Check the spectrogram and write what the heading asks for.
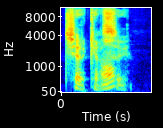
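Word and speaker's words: Cherkassi (Черкассы): Och eh, då är det ju det här med Cherkassi. Eh, uttalar jag det rätt förresten? Ja, det gör du. Cherkassi. Ja, ja vilken tur.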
